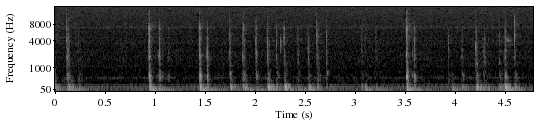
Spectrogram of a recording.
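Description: Close typing on a computer keyboard while writing C code, irregular clusters of crisp key clicks with short pauses and a few heavier strikes, with no voices.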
